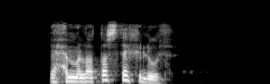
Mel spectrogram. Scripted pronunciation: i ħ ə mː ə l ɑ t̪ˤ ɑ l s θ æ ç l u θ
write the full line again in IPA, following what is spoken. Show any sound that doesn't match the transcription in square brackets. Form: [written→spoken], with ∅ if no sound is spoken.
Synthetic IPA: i ħ ə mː ə l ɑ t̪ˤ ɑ [l→∅] s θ æ ç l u θ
